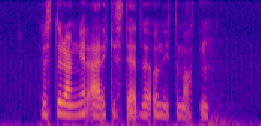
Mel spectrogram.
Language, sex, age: Norwegian, female, 18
